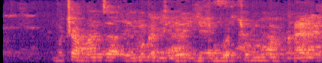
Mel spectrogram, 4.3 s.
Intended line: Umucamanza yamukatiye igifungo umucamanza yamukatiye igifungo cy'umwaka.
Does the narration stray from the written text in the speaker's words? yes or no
yes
